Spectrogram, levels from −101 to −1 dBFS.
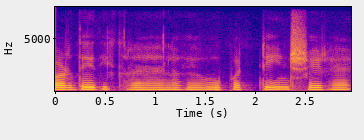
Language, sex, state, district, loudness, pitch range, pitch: Hindi, female, Uttar Pradesh, Muzaffarnagar, -19 LUFS, 190-200 Hz, 195 Hz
